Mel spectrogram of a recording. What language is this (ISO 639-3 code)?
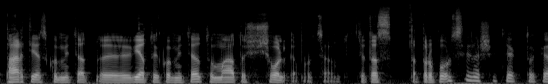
lit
